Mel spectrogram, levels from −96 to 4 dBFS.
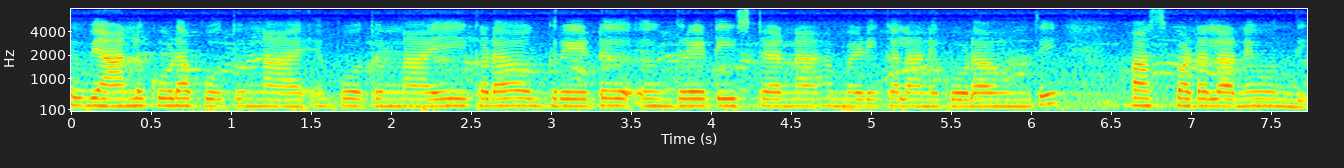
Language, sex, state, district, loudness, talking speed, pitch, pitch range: Telugu, female, Andhra Pradesh, Srikakulam, -22 LUFS, 125 wpm, 205 Hz, 200-210 Hz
